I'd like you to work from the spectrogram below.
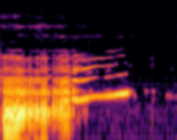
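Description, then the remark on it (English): A single low, groaning creak of a black raven-shaped weather vane shifting slightly with a very mild breeze, rough and grinding at first, then thinning into a rising, whining tone before cutting off into quiet. No one speaks. “There is a weather vane on the top of it in the shape of a black raven that is moving just ever so slightly in the very mild breeze that is sweeping through here.”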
